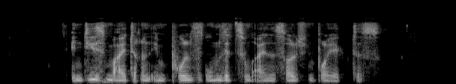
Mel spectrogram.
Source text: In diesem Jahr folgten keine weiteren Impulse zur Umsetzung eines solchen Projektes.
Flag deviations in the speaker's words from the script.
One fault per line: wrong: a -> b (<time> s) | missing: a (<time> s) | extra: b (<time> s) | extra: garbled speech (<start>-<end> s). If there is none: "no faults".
missing: Jahr folgten keine (1.1 s)
missing: zur (2.1 s)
